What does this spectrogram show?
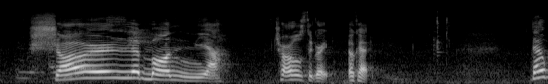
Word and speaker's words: Charlemagne: Although we don't usually say his name in English and therefore it doesn't we don't say the great. We say it in a French sounding word. Charlemagne.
